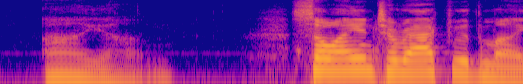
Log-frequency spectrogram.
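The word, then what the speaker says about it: Ahyahn: My spiritual name seemingly is Ayan, A-H-Y-A-H-N. That's how I see it in my mind phonetically, Ayan.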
